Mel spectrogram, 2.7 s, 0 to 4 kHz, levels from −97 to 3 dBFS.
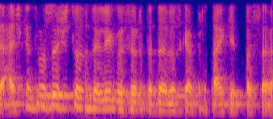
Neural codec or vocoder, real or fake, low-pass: none; real; 3.6 kHz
